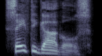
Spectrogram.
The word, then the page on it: safety goggles: American English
